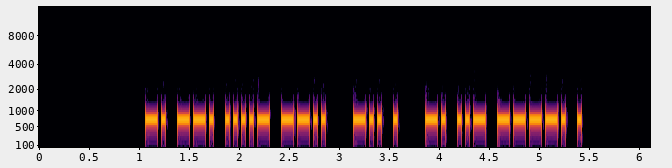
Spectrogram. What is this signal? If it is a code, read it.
Morse code, heard as a keyed tone, about 30 wpm, 700 Hz. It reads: NG4Z DE NU9E
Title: USA Callsign DE Callsign - 4 Characters - 30wpm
